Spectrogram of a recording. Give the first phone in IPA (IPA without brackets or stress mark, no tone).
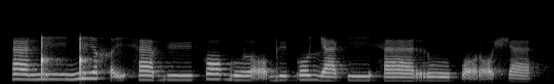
æ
